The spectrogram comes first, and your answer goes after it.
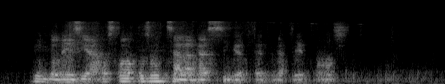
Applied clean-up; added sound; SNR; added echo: neural separator model SepFormer DNS4.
